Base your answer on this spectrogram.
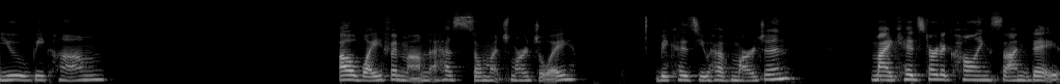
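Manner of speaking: tearful, choking up, near crying. Describing what keeping sunday as a day of rest changed, tearful, near crying. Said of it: "I cannot talk about it without crying".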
